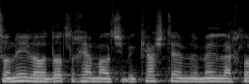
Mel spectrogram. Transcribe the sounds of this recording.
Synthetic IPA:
ɔniːlˠəhɔdɔtʰlˠəχamalˠʃɪbəkʰaʃtəmləmɛɪnlˠaχlˠo

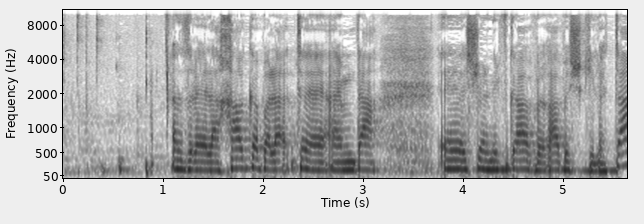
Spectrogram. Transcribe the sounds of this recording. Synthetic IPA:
ʔazleleaχaʁkabalata̰emda | ʃelnifɡaːveʁaveʃkilata

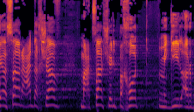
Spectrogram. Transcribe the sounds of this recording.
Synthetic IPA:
eʔasɑːɾˤʕad̪axʃav | maʕt͡sɑːɾˤʃelpaxoːt̪ | mɪɡiːlʔɑɾˤb

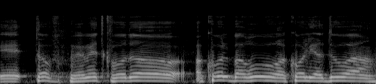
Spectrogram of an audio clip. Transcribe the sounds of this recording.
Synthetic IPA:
t̪ovbeːmet̪kvodoa̰kolbaʁuʁako̞ljad̪ua

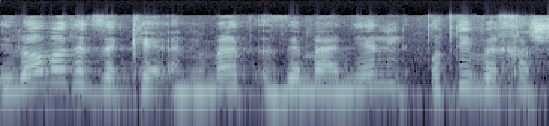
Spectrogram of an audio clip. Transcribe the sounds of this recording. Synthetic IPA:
nilo̞ameʁet̪etzekeʔanio̞meʁet̪zemeanjenlotiveχaʃ

